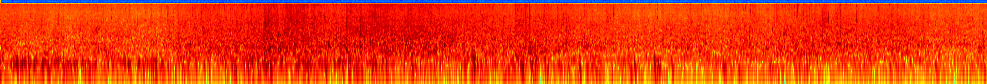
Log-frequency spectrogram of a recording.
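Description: Sea surf washing on the shore: a steady hiss of water that swells and eases over several seconds.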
